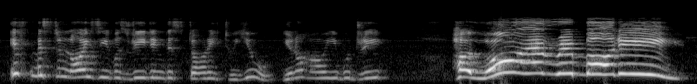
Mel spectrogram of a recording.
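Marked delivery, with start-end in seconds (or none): 4.6-6.9 very loud, high booming greeting; booming shout. Pretend. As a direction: boom it out like a giant. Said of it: "this is how he would talk because he's Mister Noisy".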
